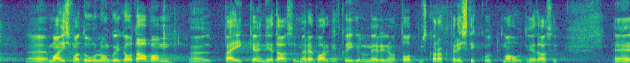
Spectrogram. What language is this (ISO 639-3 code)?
est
